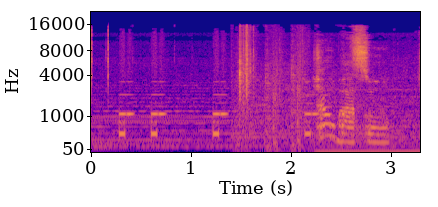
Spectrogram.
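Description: Short electronic menu beeps sound in quick succession.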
